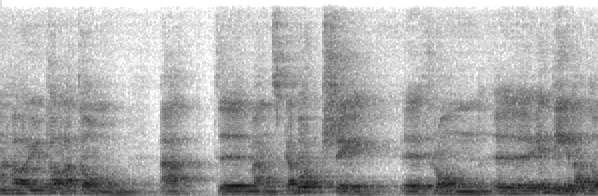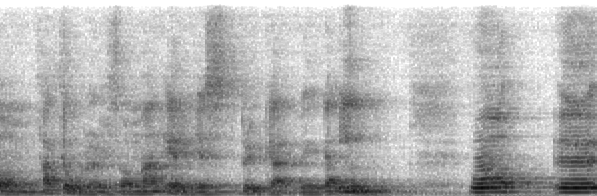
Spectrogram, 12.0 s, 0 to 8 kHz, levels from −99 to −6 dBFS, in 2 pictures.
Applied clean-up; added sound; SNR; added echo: neural separator model SepFormer DNS4.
